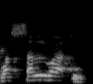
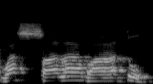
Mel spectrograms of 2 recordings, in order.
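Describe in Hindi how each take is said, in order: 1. l के बाद कोई स्वर नहीं है। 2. l के बाद a स्वर है। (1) "लाम पे सुकून करके पढ़ते। तो ऐसा नहीं पढ़ना है" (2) "वस्सलावातु ये है"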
